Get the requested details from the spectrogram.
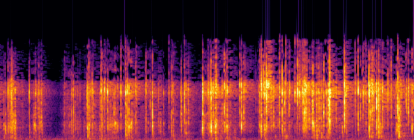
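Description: A small, full biscuit portion wrapped in metallic plastic foil is held in the hand and squeezed and scratched with fingertips and nails. It makes bright, dense crinkling and crackling with almost no low end, broken by short pauses near the start and middle. The crinkling grows louder and busier in the second half.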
